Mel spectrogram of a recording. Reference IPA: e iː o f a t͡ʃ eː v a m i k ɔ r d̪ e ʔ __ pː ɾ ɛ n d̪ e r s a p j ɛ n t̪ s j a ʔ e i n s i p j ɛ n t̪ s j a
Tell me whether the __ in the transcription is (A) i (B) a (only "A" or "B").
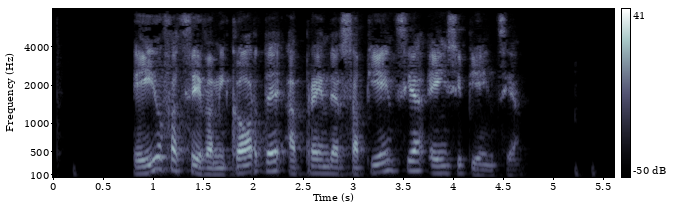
B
